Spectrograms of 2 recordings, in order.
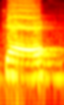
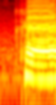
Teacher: जैसे मैं अपनी हथेली को उल्टा करके कहूं कै ख, जब मैंने कै वर्ड बोला तो वायु मुख से कम या अल्प निकलती है। जिस तरह मैंने ख वर्ड का उच्चारण किया तो मुख से वायु महा यानी अधिक निकलती है। इस प्रकार इसको हम महाप्राण और अल्प प्राण में विभक्त करते हैं।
